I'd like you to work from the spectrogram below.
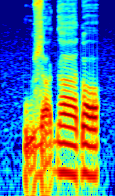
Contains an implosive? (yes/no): yes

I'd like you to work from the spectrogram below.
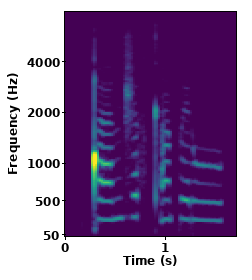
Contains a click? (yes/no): yes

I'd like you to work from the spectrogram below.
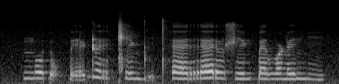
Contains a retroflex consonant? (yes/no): yes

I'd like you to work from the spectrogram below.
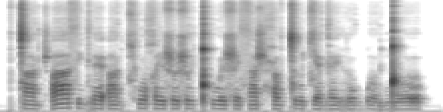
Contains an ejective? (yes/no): yes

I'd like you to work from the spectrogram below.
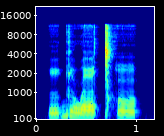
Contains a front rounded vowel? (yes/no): yes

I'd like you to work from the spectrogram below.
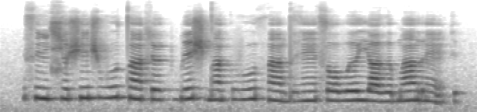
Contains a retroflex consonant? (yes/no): no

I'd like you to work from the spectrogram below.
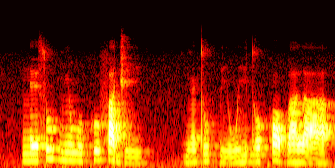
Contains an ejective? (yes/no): no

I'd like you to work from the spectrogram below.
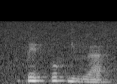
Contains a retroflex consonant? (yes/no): no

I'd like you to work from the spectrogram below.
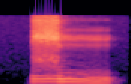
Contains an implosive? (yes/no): no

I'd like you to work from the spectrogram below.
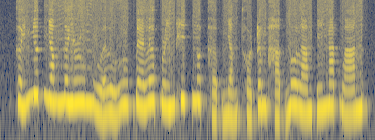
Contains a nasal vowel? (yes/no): no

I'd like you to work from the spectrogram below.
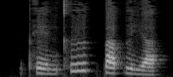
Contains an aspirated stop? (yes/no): yes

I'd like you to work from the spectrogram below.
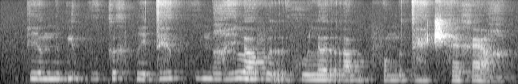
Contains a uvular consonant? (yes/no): yes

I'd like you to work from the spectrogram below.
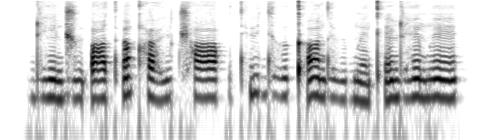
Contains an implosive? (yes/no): no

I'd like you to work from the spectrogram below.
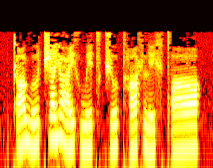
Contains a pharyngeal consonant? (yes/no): yes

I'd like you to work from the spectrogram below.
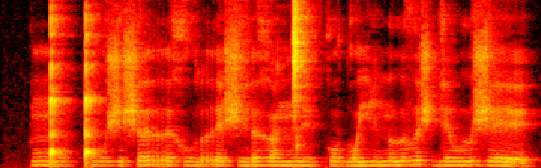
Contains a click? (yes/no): yes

